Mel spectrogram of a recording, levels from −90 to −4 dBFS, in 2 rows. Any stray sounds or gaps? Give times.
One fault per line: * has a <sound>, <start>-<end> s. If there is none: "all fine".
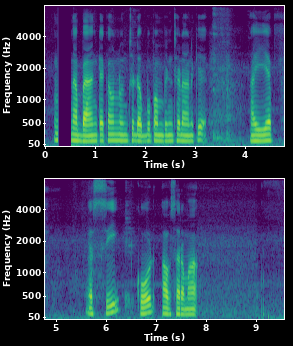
all fine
